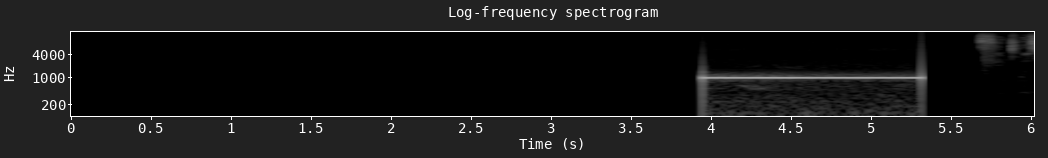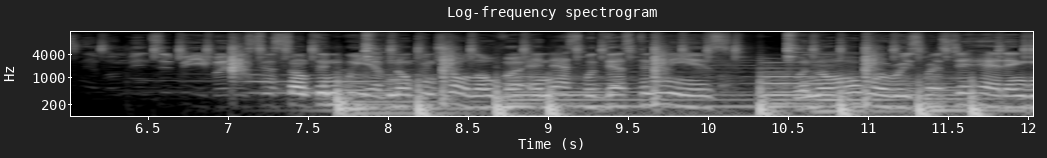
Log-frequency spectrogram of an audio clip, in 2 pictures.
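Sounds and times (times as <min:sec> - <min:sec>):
steady test tone beep: 0:04.0 - 0:05.4.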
